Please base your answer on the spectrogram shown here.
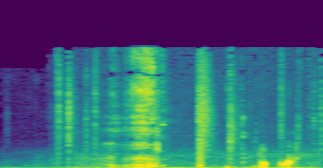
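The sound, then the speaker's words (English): A faint sip of decaf cappuccino: a few short, soft slurping bursts of mouth noise, spaced unevenly and growing slightly sharper toward the end. “I had to take a sip of my decaf cappuccino.”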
